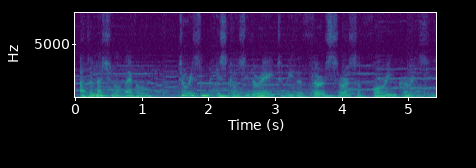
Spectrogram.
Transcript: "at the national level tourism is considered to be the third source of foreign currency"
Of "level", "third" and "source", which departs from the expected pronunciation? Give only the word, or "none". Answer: none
